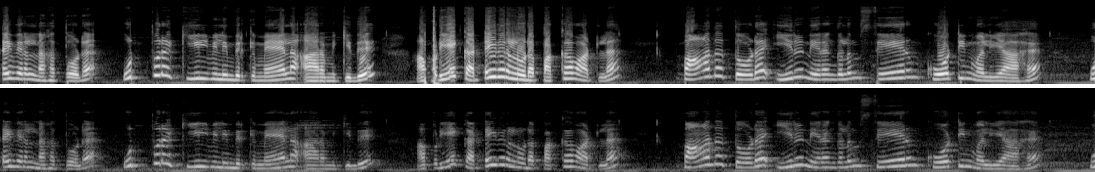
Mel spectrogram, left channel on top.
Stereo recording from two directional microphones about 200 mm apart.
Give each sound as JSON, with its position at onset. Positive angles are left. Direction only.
{"t": 0.0, "sound": "speech", "side_deg": 45}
